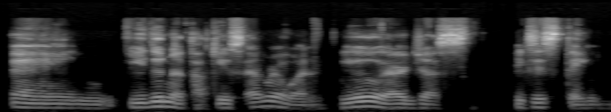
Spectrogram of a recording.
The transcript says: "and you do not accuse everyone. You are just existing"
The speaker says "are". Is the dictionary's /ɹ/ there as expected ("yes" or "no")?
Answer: yes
